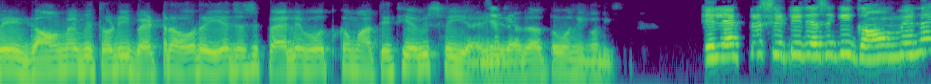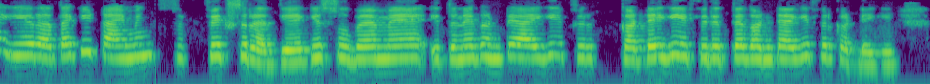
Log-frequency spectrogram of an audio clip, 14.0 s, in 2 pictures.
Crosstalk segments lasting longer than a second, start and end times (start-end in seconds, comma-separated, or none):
none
